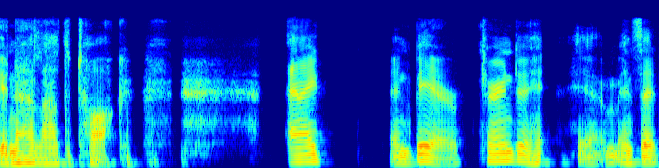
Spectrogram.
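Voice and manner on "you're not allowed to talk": mock-polite, hushed, quiet voice. Retelling what a Disney park person leaned in and told them, retelling a quiet polite warning. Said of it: "said very quietly but very politely".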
